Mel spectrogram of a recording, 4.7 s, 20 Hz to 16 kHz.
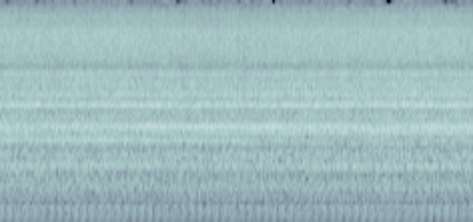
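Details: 1999 Subaru with 215,000 on it, started after alternator/battery low-voltage repair: steady, even idle with a smooth hum, no knocks, misses or surging; normal idle.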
